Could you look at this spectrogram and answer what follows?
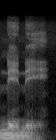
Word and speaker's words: Nene: NBC even had to spell it out on their website, noting it's pronounced " Nay-Nay" — so hosts wouldn't mispronounce it.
